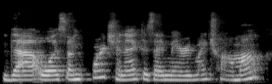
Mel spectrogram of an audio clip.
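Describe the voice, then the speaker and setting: A woman from the Dominican Republic, a life coach and podcast guest, talking casually and warmly in a familiar, friendly manner. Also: medium pitch, normal speed. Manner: friendly, familiar, says "girl" often. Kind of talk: casual interview chat.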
